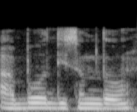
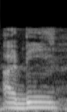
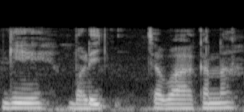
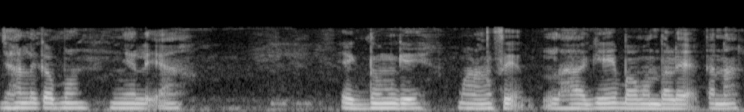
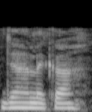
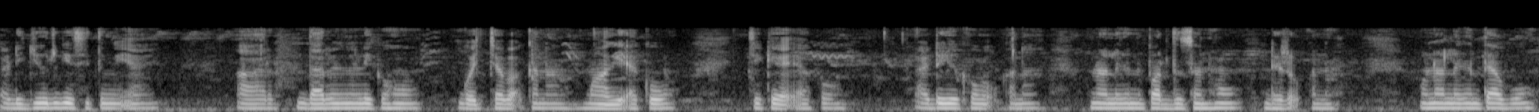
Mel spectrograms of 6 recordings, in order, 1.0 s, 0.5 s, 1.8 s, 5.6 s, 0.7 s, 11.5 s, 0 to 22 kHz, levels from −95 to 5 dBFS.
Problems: background sounds at intervals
